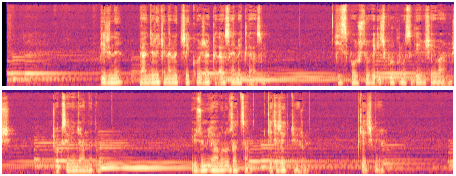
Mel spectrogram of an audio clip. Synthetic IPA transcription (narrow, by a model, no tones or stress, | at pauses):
b̥iɾinipʰænd͡ʒe̞ɾɛcʰenaɾnat͡ʃ̪ʰid͡ʒɛckʰo̞jad͡ʒakʰːad̪a̰ɾsajmɛclʲa̰ːzɯm | hisbo̞ʃlˠuːvɛʔit͡ʃbuɾkʰumasɯd̪ijɛbiʃḛjva̰ɾmɯʃ | t͡ʃʰo̞̰kse̞vind͡ʒianlˠad̪ɯm | jy̰zymyjaːmuɾuzat̪samɟe̞t͡ʃʰe̞d͡ʒɛcd̪yjo̞̰ɾṵm | ɟ̥ɛ̰t͡ʃmḭjo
